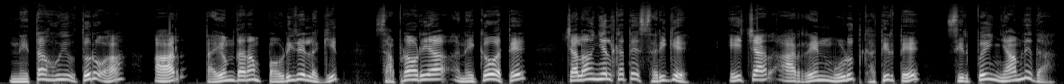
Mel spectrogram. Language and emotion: Santali, happy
